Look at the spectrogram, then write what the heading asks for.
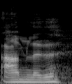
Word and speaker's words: Amleth: norris old icelandic omlothy probably something like amla in the uh medieval danish pronunciation of saxo not amleth for what it's worth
